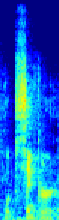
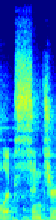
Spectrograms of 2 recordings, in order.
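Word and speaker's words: Lipsyncher: scandalous so lip centers lip syncer sorry i always pronounced it lip cincher as a kid and now it's still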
